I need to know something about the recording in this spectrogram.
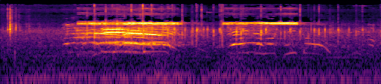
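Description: Spectators cheer and shout nearby.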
